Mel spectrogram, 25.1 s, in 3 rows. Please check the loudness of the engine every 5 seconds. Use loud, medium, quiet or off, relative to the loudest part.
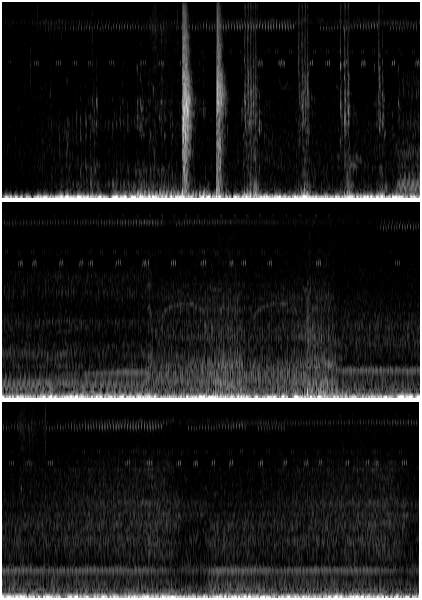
medium, loud, loud, loud, loud.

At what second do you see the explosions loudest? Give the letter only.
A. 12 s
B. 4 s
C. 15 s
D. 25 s
B.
